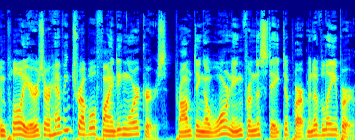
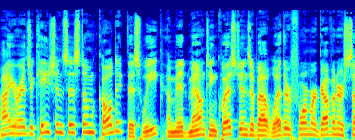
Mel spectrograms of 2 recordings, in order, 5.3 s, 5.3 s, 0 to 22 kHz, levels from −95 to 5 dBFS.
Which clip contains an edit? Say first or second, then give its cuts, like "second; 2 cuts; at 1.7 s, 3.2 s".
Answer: second; 1 cut; at 1.9 s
